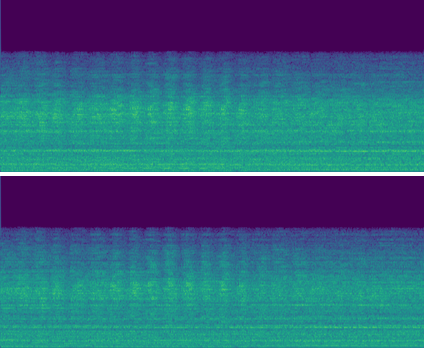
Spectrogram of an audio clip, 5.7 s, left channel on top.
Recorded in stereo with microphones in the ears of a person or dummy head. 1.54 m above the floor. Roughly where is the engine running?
Centre.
